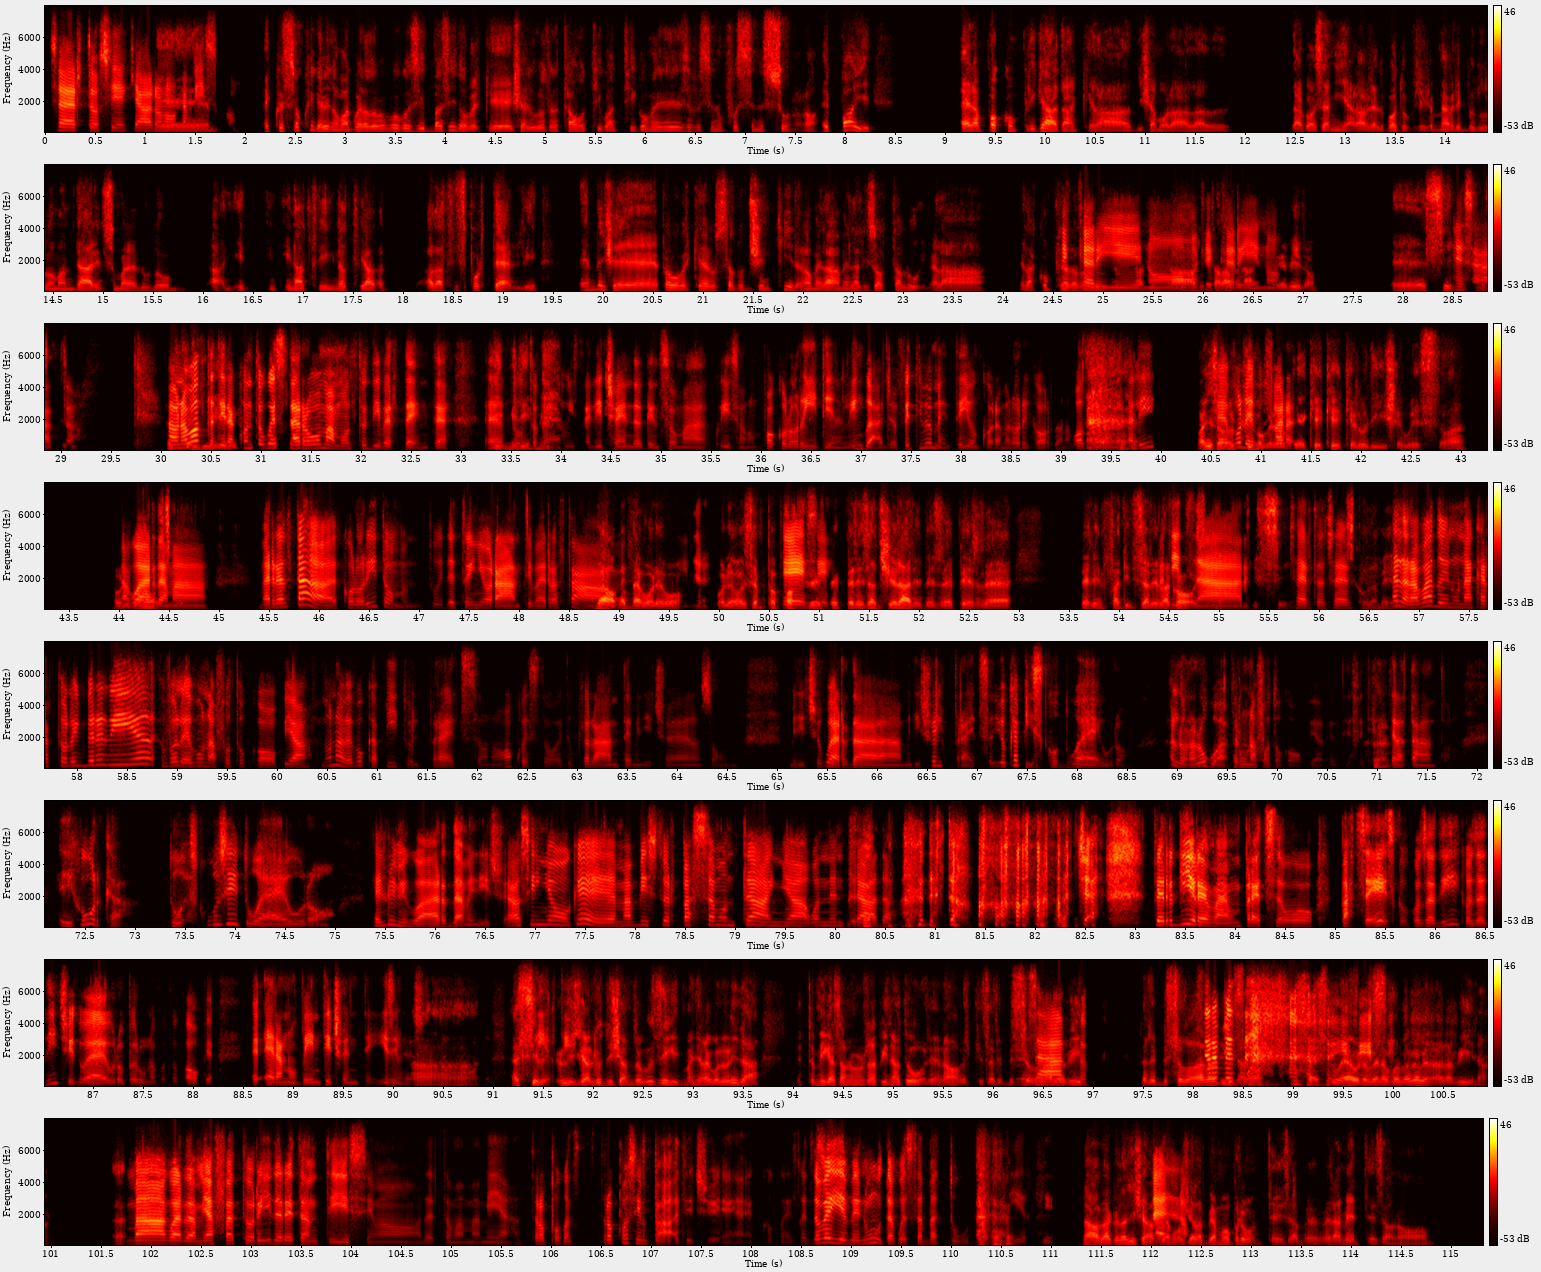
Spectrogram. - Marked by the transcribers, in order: "proprio" said as "popo"; "cioè" said as "ceh"; unintelligible speech; unintelligible speech; "proprio" said as "popo"; chuckle; "edicolante" said as "educolante"; laughing while speaking: "Eh, eh"; put-on voice: "A signo', che m'ha visto er passamontagna quanno è entrata?"; laugh; laughing while speaking: "Ho detto, ceh"; laugh; "cioè" said as "ceh"; laughing while speaking: "sta"; "per" said as "pe"; "una" said as "na"; tapping; unintelligible speech; unintelligible speech; chuckle
- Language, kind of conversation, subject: Italian, unstructured, Qual è il ruolo della gentilezza nella tua vita?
